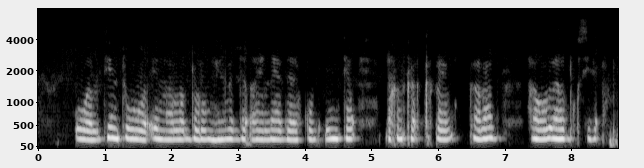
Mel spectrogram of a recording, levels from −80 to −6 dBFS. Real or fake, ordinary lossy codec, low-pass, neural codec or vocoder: fake; none; 7.2 kHz; codec, 16 kHz, 4 kbps, FreqCodec, smaller model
